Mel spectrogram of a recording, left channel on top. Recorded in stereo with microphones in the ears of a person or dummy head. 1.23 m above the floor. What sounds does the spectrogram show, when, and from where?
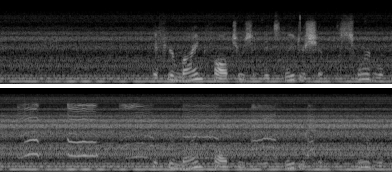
0.0 s a drone: 40° right (ahead or behind)
1.5 s a man speaking: 50° left (ahead or behind)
